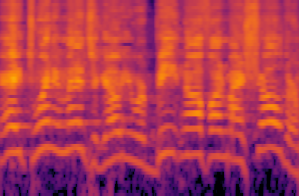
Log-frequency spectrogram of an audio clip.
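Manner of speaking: high-pitched comic protest; mock indignant retort. Retold retort to his conscience.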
